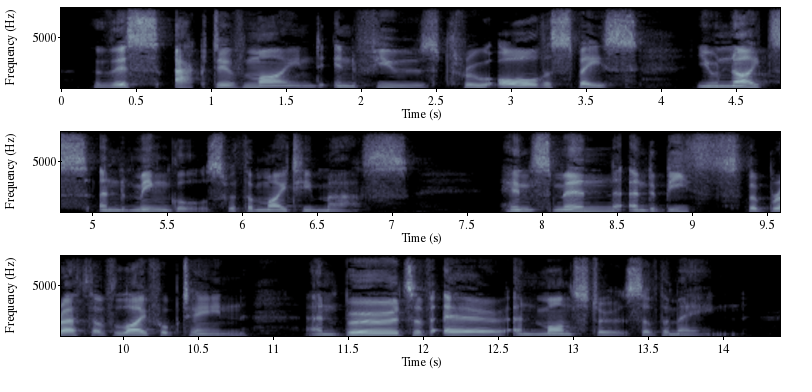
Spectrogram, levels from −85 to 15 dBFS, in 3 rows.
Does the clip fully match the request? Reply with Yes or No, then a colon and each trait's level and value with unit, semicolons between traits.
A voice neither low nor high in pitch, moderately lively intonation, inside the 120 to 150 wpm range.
Yes: medium, 145 Hz; average, 3.8 semitones; average, 140 wpm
